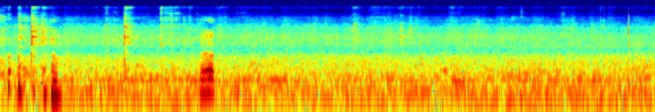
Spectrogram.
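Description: Spoon and fork clinking against a plate while eating, with a quick run of clinks in the first second and a few more about two seconds in, over a steady background hiss. A couple of brief voice sounds come near the start and about two seconds in.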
